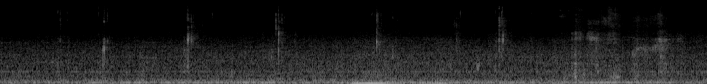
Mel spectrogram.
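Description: A person chewing food close to the microphone, with soft wet mouth clicks about every half second to second, and biting into a curried boiled egg near the end. A low thump comes about three and a half seconds in.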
